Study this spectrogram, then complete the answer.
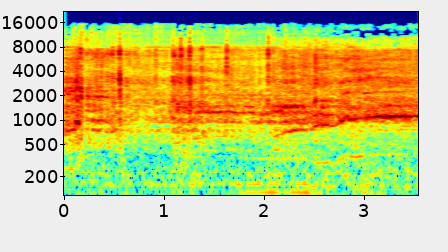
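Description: Kamtar FG Street Truck R-Snake R16Pro 4x4 RC car on a 16S 530 kV setup driving on a track, giving a faint electric motor whine that rises in pitch near the end, with light rumble and scraping.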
